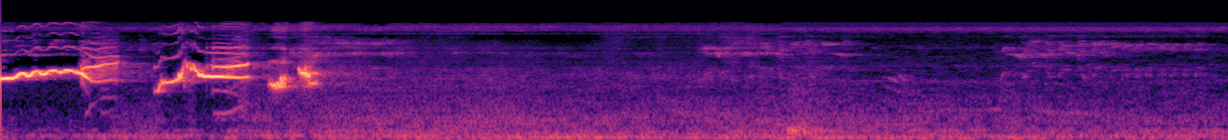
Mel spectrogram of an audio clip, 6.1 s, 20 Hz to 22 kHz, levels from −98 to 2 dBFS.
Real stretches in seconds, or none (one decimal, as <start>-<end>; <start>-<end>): 0.0-1.2; 3.9-6.1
